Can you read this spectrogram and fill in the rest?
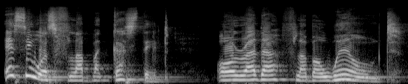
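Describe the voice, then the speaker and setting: A woman with a Ghanaian accent giving expressive scripted narration as storyteller in a dramatized stage reading. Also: medium pitch, slow.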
